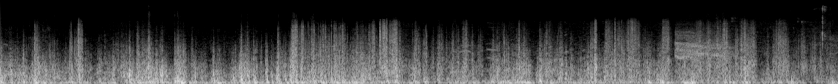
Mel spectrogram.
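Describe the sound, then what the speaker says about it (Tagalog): Strong wind on high ground in Japan in autumn roars and buffets the microphone continuously, loud and gusty throughout, with rumbling low-end pressure. "dito lang po sa taas ang malakas ang hangin"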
